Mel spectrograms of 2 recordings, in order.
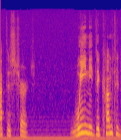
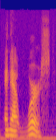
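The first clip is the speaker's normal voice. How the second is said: usual speaking voice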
